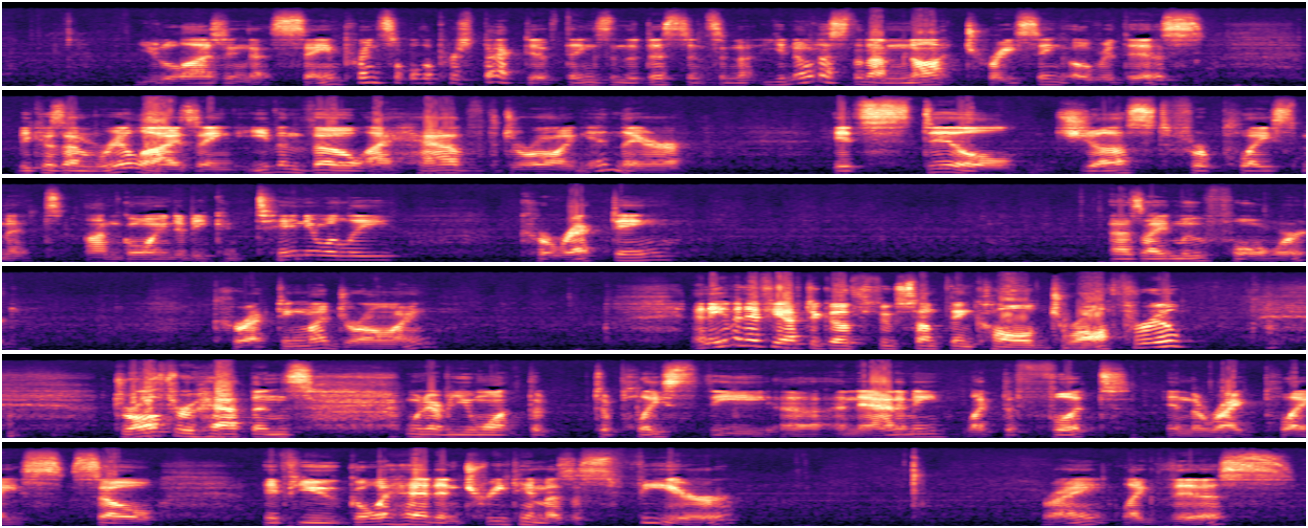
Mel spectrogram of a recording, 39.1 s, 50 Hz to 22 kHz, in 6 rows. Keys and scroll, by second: 0.2 space, 4.0 space, 5.8 ctrl+z, 6.1 space, 11.1 space, 14.0 space, 18.5 space, 22.4 space, 27.2 space, 31.7 ctrl+z, 32.1 space, 34.0 space, 36.0 space, 38.4 space.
